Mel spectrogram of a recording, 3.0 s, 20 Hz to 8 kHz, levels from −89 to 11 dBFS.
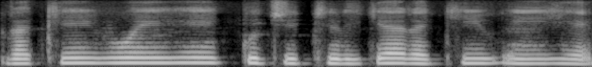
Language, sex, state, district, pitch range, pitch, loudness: Hindi, female, Madhya Pradesh, Dhar, 200-225 Hz, 210 Hz, -15 LUFS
